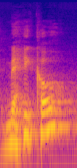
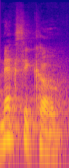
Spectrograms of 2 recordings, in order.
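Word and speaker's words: México: you would know that the correct pronunciation is mexico and not mexico that is when you're speaking spanish so i mean they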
